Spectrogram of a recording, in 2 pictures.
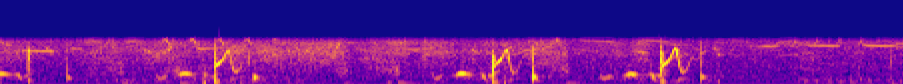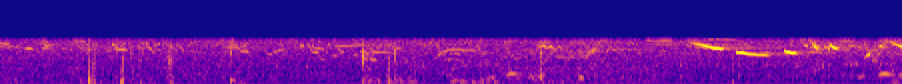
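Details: Greater sage-grouse on a lek in northern Utah, displaying with quick bursts of loud pops and soft gulping notes in the first four seconds, then quieter scattered pops and faint high bird calls.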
